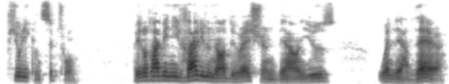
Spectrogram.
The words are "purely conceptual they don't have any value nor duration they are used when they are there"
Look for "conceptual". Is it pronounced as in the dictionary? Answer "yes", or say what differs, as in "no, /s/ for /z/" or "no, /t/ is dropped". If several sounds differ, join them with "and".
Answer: yes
